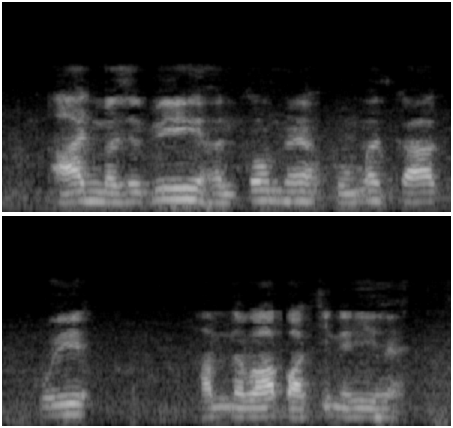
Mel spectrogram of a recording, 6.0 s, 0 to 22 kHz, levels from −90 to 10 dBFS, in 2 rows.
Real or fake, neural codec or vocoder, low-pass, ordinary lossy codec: fake; codec, 16 kHz in and 24 kHz out, 2.2 kbps, FireRedTTS-2 codec; 7.2 kHz; AAC, 32 kbps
